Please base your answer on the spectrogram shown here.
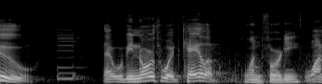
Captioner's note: buzzer beeps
